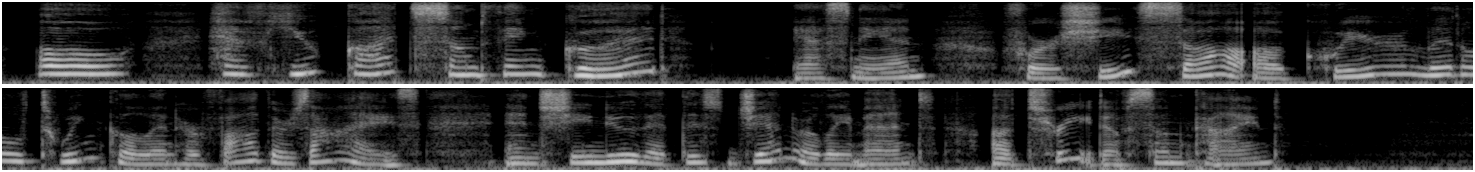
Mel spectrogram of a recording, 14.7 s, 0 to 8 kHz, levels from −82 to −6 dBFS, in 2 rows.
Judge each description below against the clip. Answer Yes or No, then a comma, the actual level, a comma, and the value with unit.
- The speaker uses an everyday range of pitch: No, wide, 8.4 semitones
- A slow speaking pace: Yes, slow, 125 wpm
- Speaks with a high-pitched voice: Yes, high, 200 Hz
